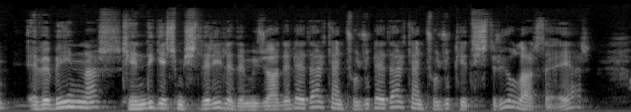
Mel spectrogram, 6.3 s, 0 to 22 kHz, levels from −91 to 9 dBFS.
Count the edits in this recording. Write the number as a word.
two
